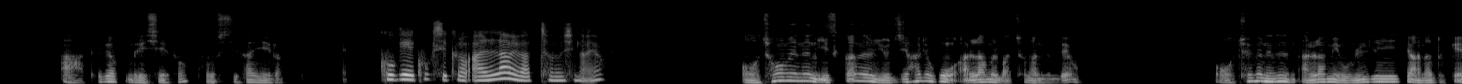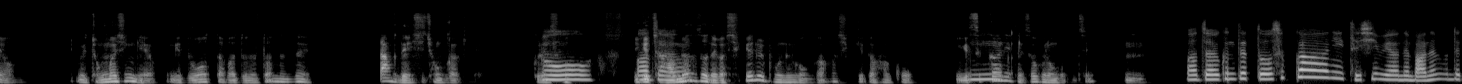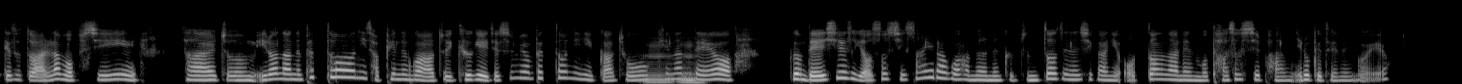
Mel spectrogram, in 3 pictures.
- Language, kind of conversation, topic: Korean, advice, 일정한 수면 스케줄을 만들고 꾸준히 지키려면 어떻게 하면 좋을까요?
- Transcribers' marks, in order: tapping; laughing while speaking: "그래서"; other background noise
